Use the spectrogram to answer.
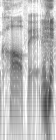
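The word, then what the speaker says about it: Coffey: man yeah yeah John coffee spelled like the drink but no wait sounds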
